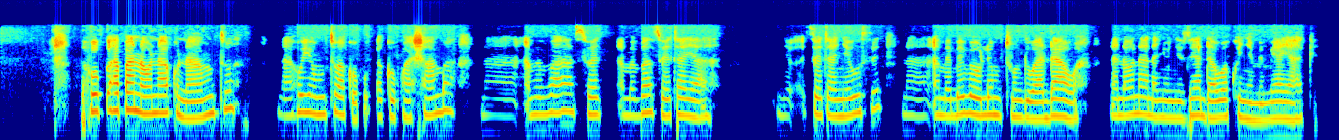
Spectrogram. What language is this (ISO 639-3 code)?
swa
